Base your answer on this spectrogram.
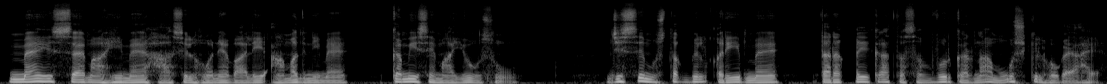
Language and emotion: Urdu, sad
